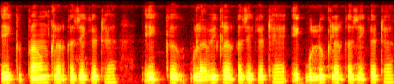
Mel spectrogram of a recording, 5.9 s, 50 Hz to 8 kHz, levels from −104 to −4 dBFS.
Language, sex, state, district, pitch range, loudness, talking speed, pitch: Hindi, male, Jharkhand, Deoghar, 110-115 Hz, -19 LUFS, 180 wpm, 115 Hz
